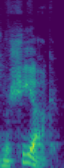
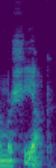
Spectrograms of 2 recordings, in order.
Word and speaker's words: Mashiach: But using 2357 Victor, and we know the pronunciation of 4886 in the Strong's Concordance is Mashiach, right? Or Mashiach, which is also the word for the word Messiah.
